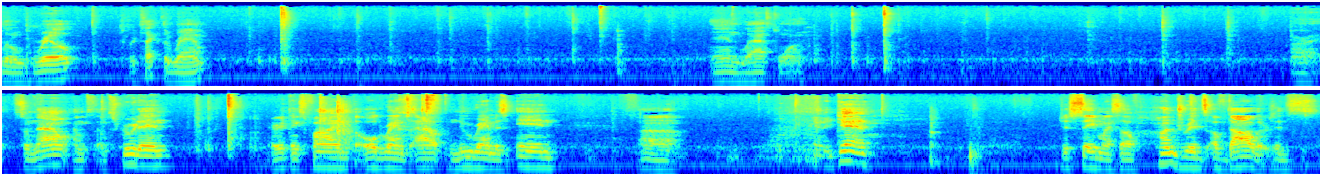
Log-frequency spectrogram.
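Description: A man talks casually and close by.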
